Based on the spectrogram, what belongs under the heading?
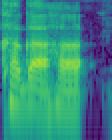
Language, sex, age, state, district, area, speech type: Sanskrit, male, 18-30, Karnataka, Mandya, rural, read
